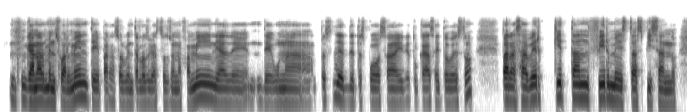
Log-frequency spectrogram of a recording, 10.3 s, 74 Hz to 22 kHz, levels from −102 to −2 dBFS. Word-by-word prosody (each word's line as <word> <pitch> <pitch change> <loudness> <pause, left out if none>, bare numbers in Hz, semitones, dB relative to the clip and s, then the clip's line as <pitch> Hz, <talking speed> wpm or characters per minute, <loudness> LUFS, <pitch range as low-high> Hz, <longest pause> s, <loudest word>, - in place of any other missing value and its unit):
ujú, 140 +1 -7
ganar 130 0 +7
mensualmente 125 +2 +2
para 120 +2 -6
solventar 120 0 -5
los 120 0 -4
gastos 120 -1 -8
de 120 - -6
una 115 0 -7
familia 140 -2 +1
de 120 -1 -6 0.2
de 120 -1 -2
una 120 0 -5
pues, 135 - -9
de 155 -5 +2
de 130 0 -7
tu - - -12
esposa, 125 0 -2
y 125 - -4
de 140 - -12
tu - - -18
casa, 125 0 -3
y 125 - -7
todo 125 0 -5
esto 185 +10 -5 0.4
para 140 -2 +7
saber 145 +3 +3
qué 165 - +4
tan 155 -1 +2
firme 145 -2 +3
estás 125 0 -1
pisando. 115 -2 -2
125 Hz, 185 wpm, -24 LUFS, 120-140 Hz, 0.4 s, ganar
